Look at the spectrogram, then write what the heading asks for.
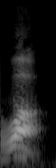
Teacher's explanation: व का उच्चारण स्थान दांत और ओट दोनों है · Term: दंतोष्ठम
